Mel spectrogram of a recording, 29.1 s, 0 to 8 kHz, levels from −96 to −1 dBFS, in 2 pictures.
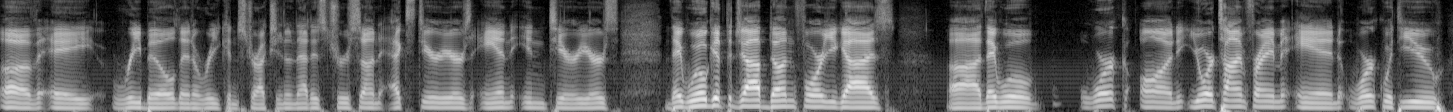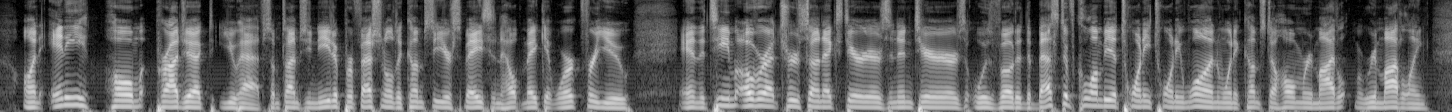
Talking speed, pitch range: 165 wpm, 125-155 Hz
